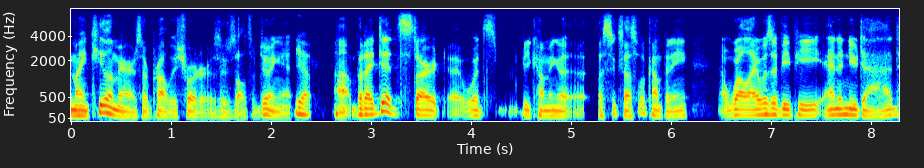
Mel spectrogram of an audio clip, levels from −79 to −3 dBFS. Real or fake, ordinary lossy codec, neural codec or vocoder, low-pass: real; Opus, 16 kbps; none; 7.2 kHz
